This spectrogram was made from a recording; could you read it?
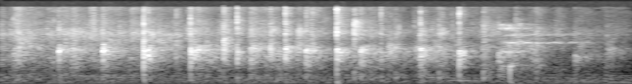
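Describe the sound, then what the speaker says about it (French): Applause from a conference keynote audience thanking the technical team, a sparse patter of individual hand claps rather than a dense ovation, moderately distant and fairly quiet over a roomy background. "Applaudissez-les, s'il vous plaît"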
